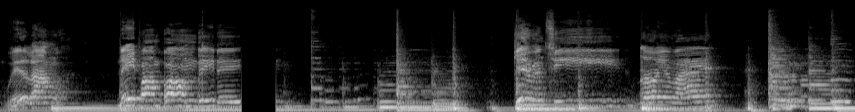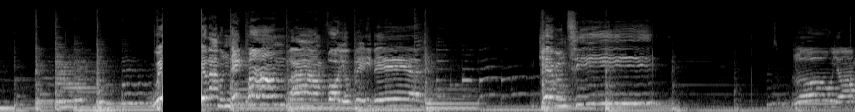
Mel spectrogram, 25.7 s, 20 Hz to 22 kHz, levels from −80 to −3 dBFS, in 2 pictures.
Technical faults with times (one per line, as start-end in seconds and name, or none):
3.62-4.15 playback stall
4.15-7.15 time-compressed catch-up
15.26-15.86 playback stall
15.86-16.44 time-compressed catch-up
